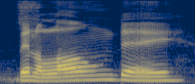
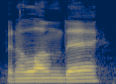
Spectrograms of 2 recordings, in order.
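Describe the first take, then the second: First: Higher, slow, dragged-out weary sigh; weary drawl. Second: Said in the usual way. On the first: Shown as a demonstration. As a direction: stretch it out like you're exhausted. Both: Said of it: "Sorry, I'm tired today".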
